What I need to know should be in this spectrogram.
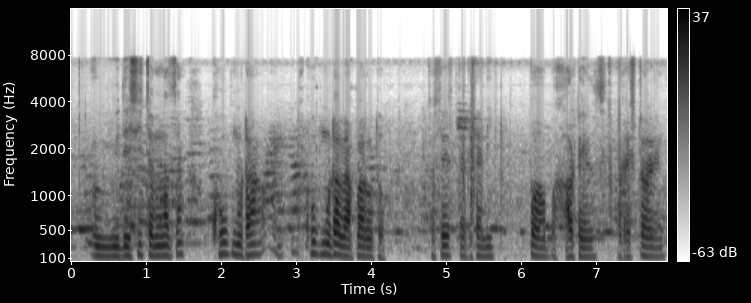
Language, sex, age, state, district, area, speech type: Marathi, male, 30-45, Maharashtra, Amravati, rural, spontaneous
